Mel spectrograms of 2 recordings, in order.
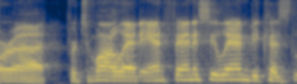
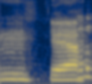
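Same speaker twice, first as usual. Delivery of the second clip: put-on unimpressed voice; 2 semitones higher, 3 dB quieter than usual. Imitating Jake, who is not impressed by anything, sounding unimpressed. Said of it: "And Jake would be like".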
